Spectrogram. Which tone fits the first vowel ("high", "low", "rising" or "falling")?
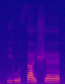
low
